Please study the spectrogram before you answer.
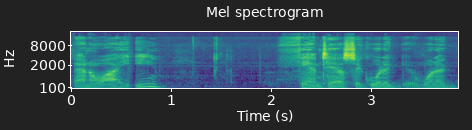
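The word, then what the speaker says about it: Anoaʻi: But Rodney, I think, is I think is pronounced Anahei.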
